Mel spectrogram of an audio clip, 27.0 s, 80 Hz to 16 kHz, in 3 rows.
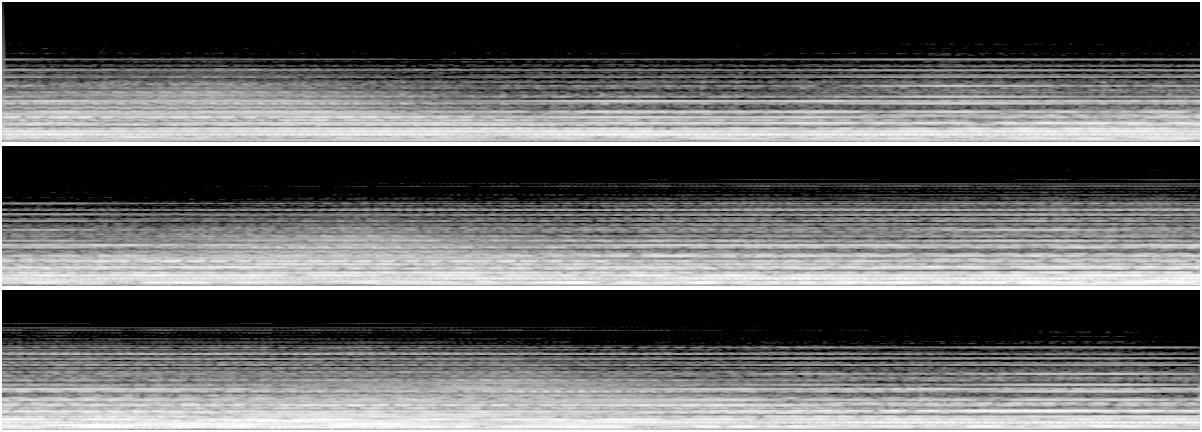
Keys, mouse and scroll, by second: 6.6 Delete, 6.9 s, 7.9-11.3 typing, 13.2-15.3 typing, 20.0 m.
